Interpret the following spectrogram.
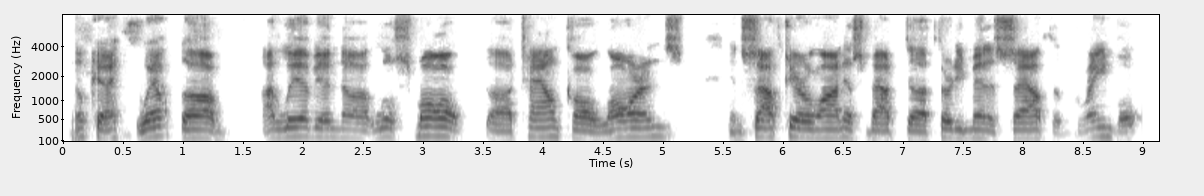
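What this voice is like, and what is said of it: Southern American accent. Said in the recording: “a fellow Southern boy ... I always appreciate a good Southern accent.”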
